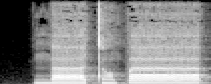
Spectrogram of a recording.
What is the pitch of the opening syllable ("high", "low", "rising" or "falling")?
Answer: low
